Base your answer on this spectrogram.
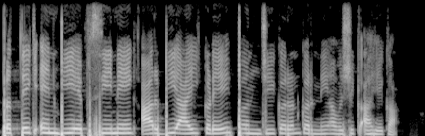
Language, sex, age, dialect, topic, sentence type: Marathi, female, 25-30, Standard Marathi, banking, question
